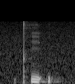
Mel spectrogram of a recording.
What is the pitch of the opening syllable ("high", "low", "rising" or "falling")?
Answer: low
